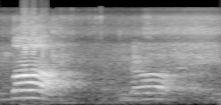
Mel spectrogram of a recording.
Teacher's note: tepi lidah menempel ke gigi geraham atas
